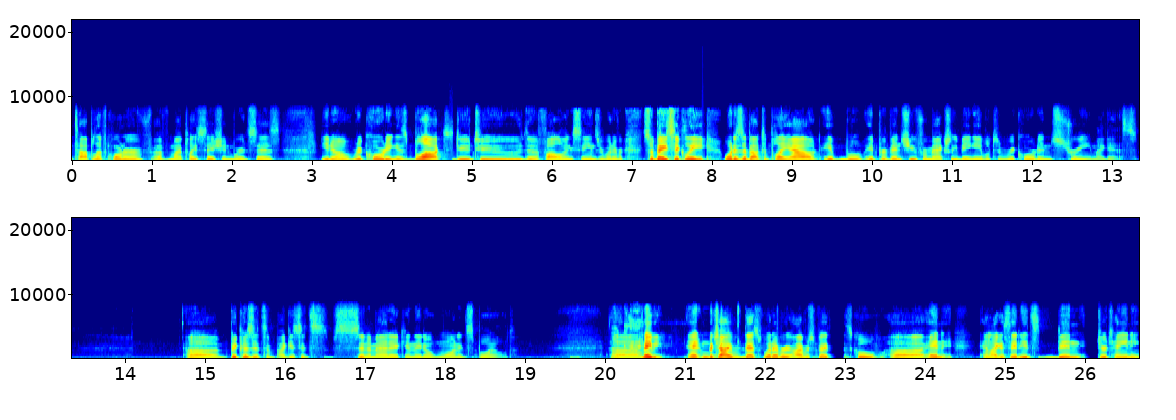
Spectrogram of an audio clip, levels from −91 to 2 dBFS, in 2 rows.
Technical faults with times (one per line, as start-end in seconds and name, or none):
4.69-4.80 burst of packet loss
7.87-7.96 burst of packet loss
21.25-21.34 burst of packet loss
22.81-23.02 long network dropout
25.99-26.19 long network dropout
